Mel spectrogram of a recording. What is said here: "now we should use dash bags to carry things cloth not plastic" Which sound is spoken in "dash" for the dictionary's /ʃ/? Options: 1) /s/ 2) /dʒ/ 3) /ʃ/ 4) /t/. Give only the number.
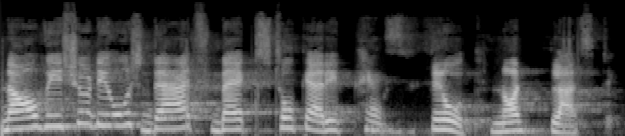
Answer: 1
